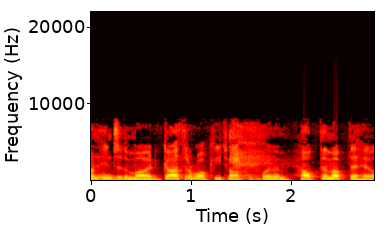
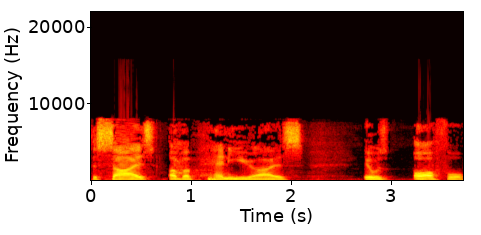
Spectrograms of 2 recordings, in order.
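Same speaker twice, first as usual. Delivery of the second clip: slow, heavy, deliberately overstated sarcasm. Describing a friend's small cut to listeners: sarcastic tone. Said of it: "sense the sarcasm in my voice".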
